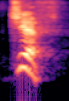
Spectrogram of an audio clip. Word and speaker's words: GIF: Hard G. Hard G. It's GIF.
